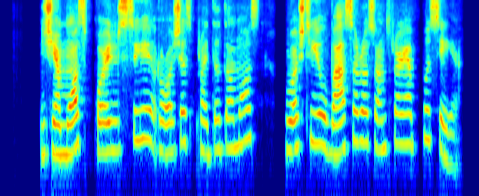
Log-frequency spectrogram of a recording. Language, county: Lithuanian, Klaipėda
